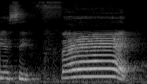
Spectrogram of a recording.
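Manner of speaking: "esse fé" with a long, emphatic "fé"; lengthened syllable. Shown as a demonstration. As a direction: stretch the vowel of "fé". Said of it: "demorou mais tempo".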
